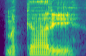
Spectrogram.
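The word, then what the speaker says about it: μακάρι: So, it's supposed to be Makari e, not with a glottal stop, but it's supposed to be just a drawn-out Makari.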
